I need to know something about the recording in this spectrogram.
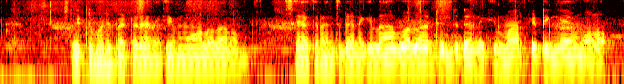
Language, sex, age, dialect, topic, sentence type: Telugu, male, 18-24, Utterandhra, banking, statement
